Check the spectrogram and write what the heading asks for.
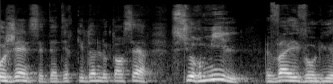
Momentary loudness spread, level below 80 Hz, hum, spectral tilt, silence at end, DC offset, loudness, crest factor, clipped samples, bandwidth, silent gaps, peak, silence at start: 10 LU; -50 dBFS; none; -6 dB/octave; 0 s; under 0.1%; -16 LUFS; 14 dB; under 0.1%; 19 kHz; none; 0 dBFS; 0 s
